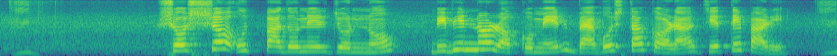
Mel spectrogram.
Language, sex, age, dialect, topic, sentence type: Bengali, female, 25-30, Standard Colloquial, agriculture, statement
